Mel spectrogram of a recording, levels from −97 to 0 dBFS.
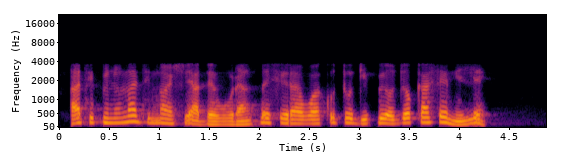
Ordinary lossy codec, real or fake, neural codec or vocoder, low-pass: none; fake; codec, 44.1 kHz, 2.6 kbps, SNAC; 3.6 kHz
